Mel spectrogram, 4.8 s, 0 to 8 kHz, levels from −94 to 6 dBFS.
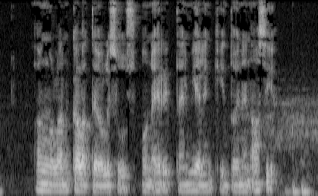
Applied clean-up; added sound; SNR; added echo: none; none; none; none.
